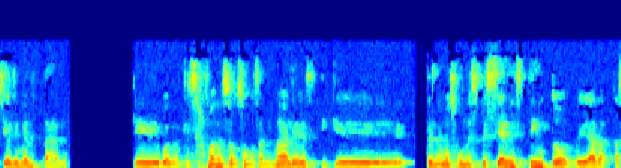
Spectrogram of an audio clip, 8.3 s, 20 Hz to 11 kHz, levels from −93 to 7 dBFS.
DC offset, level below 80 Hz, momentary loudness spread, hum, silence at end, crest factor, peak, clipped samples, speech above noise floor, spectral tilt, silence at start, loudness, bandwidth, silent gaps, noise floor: under 0.1%; -68 dBFS; 11 LU; none; 0 s; 16 dB; -2 dBFS; under 0.1%; over 73 dB; -6 dB/octave; 0 s; -18 LUFS; 7.6 kHz; 0.96-1.76 s, 5.55-5.68 s; under -90 dBFS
